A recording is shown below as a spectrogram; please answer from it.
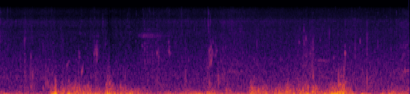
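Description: Wind buffeting the microphone in uneven gusts, a heavy low rumble, with faint splashes as a hand holds a small pike in the water to release it.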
